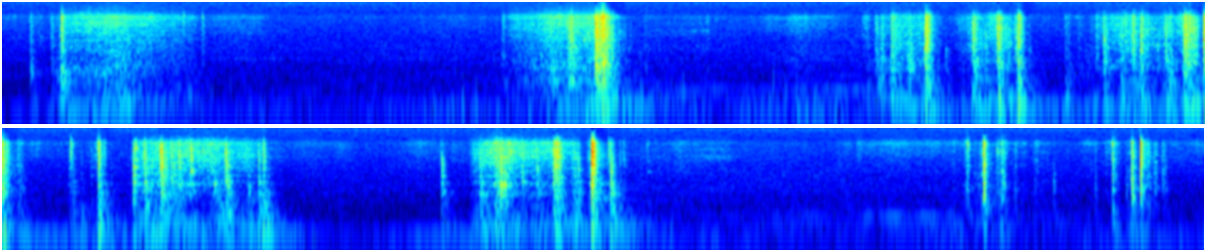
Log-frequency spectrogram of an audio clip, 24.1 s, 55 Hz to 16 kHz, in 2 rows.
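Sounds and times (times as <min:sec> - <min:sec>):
fridge shelves and drawers clattering: 0:00.3 - 0:02.0, 0:05.0 - 0:06.4, 0:08.6 - 0:15.0, 0:16.4 - 0:18.5.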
